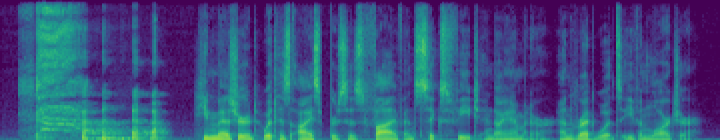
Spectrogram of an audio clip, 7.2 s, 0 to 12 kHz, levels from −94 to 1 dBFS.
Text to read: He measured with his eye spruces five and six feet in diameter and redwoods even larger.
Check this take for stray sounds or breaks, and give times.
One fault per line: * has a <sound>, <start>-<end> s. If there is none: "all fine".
* has a laugh, 0.2-1.7 s
* has a dropout, 3.2-3.3 s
